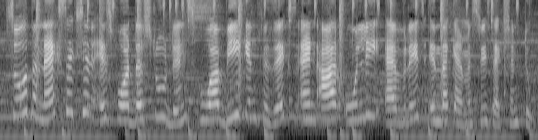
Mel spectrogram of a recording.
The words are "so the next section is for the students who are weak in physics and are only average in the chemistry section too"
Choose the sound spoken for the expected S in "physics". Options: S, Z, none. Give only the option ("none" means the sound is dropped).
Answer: S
